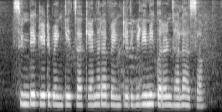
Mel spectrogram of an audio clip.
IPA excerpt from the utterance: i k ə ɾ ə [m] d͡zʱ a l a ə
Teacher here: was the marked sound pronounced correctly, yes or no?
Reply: no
